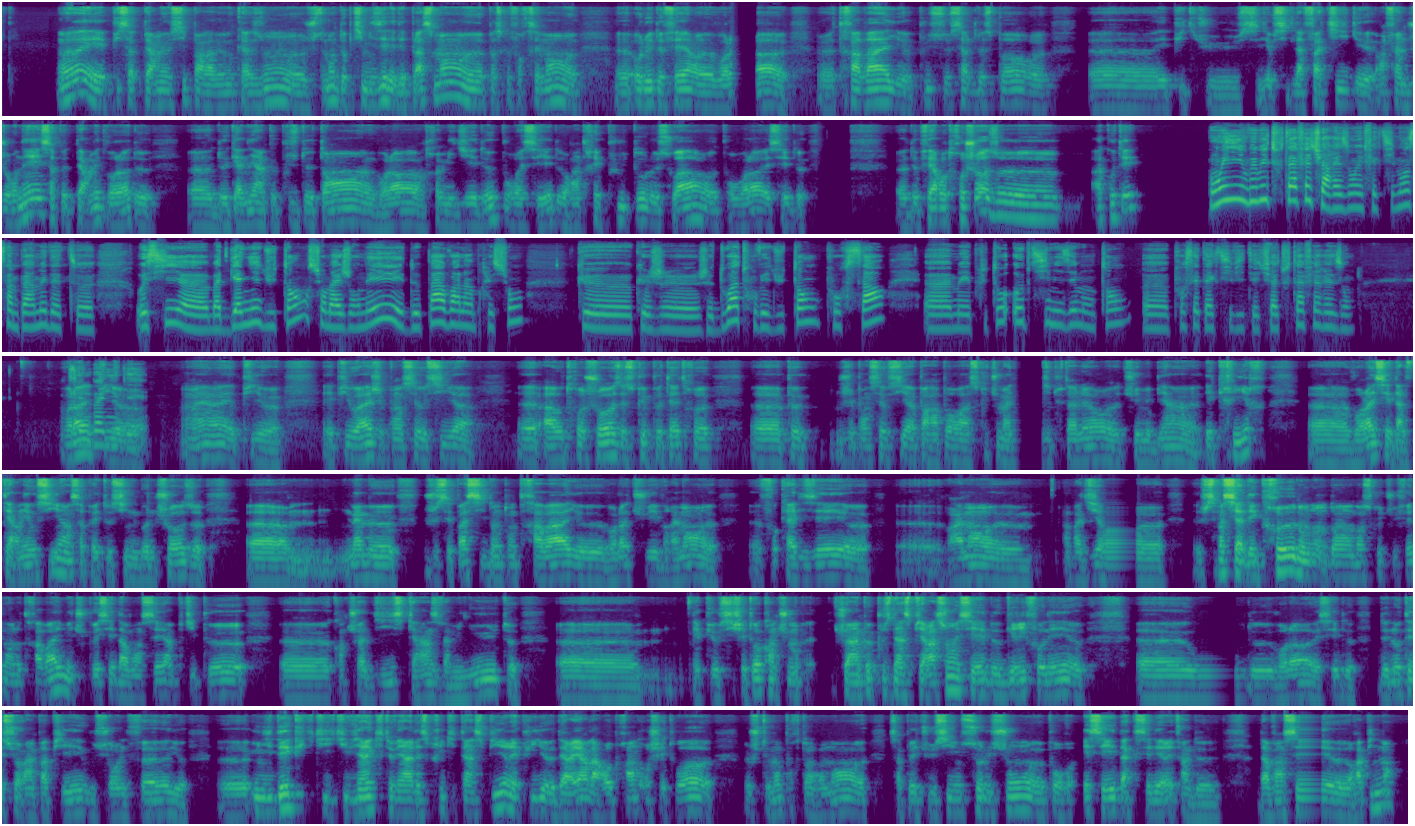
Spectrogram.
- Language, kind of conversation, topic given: French, advice, Comment puis-je trouver du temps pour mes passions personnelles malgré un emploi du temps chargé ?
- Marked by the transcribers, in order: static; tapping; distorted speech; stressed: "travail"; stressed: "dois"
